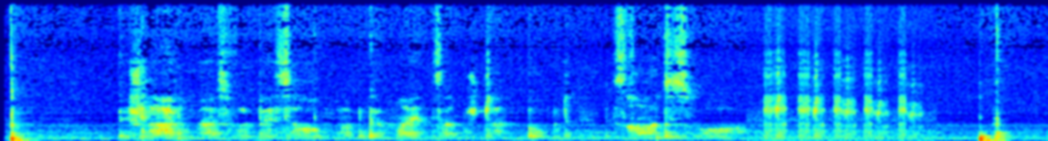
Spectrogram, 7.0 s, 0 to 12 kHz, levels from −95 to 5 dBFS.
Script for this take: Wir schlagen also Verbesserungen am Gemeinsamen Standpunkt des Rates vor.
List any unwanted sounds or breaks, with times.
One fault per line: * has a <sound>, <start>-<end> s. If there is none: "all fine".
* has a laugh, 5.1-6.2 s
